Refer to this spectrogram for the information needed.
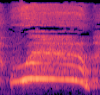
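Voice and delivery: high, loud whoop; imitated roar of noise; crowd whoop. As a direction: belt out a sudden high "woo". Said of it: "all I hear is".

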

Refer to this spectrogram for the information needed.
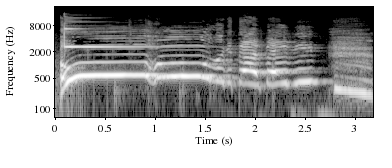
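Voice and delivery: high, thrilled and showing off; excited gloating. Real, not acted. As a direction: crow over the win, up high. Gloating over a perfect stamp.

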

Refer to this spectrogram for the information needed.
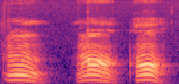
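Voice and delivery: very slow, groggy half-awake grunt; sleepy mumble. Retold or imitated. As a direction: answer like you're still asleep. Half-asleep girlfriend answering.

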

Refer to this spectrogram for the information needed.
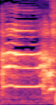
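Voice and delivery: short high-pitched mock shriek; mock scream. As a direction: imitate a startled scream, high and loud. Imitates a panicked reaction to God.

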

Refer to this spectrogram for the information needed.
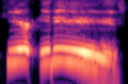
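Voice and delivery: slow, drawn-out "Here it is"; slow practice model. Shown as a demonstration. Teacher has the class practise the seller's line, slow model. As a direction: model it slowly for repeating. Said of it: "A ver, practiquen".

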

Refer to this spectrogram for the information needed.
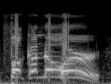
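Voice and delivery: mock astonished yelp, stretched out; imitating barflies who suddenly recognise her; sudden recognition. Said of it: "people be like".

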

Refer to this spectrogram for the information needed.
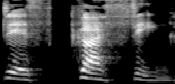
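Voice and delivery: slow drawn-out disgust. Acted. Kid reader reacting to the story with disgust. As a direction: drag out the word in disgust.

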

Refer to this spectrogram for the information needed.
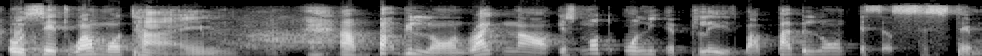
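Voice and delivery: usual speaking voice

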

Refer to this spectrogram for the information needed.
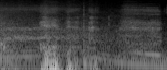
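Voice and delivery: silent airy laughter; real wheezing laugh; breathless wheeze laugh. Real, not acted.

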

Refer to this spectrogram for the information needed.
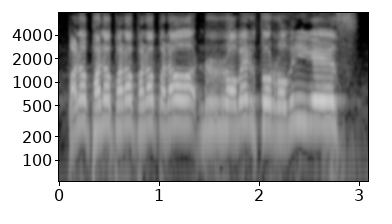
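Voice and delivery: loud repeated save call; excited save call. Real, not acted. Save called out. (grito de parada emocionado)

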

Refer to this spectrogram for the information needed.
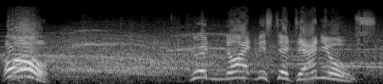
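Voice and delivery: loud high excited call. Real, not acted. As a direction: erupt as the move lands. Big move, commentator erupts.

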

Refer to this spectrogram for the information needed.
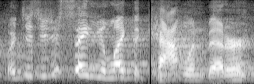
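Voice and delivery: fast, laughing and loud, high up; mock-wounded laughing protest; laughing disbelief. Real, not acted. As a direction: blurt it out through a laugh. Laughing reaction to audience.

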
